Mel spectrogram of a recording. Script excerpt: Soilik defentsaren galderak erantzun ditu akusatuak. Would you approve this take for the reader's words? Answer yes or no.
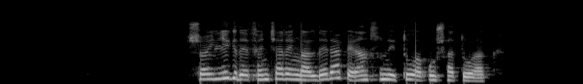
yes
